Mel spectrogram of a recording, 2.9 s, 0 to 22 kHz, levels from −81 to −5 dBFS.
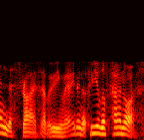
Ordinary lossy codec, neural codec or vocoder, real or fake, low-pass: Opus, 24 kbps; codec, 16 kHz in and 24 kHz out, 0.4 kbps, LongCat-Audio-Codec, four codebook decoder; fake; 3.6 kHz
